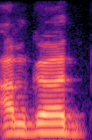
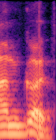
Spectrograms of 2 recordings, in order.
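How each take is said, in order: First: It is said softly and politely. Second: It is said loudly and forcefully.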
